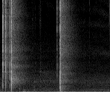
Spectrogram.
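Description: A plastic graded card slab being pried and cracked open with a knife: two sharp, loud cracks about a second apart, each snapping off quickly into a quiet room.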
